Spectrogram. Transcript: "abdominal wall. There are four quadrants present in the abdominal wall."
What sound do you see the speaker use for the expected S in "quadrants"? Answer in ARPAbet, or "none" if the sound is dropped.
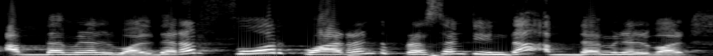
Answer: none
